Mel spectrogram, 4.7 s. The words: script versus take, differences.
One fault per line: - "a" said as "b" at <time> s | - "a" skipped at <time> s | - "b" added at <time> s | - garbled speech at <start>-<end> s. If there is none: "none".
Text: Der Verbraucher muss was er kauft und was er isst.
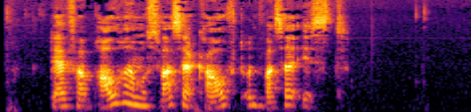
none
